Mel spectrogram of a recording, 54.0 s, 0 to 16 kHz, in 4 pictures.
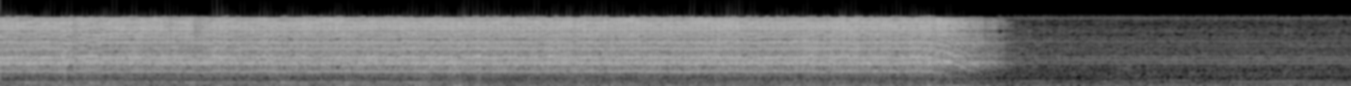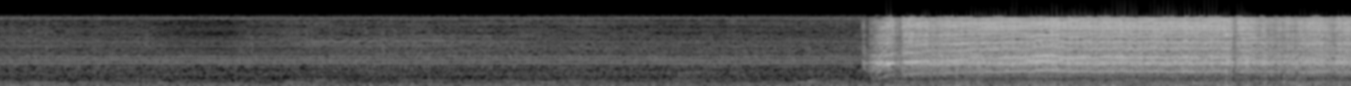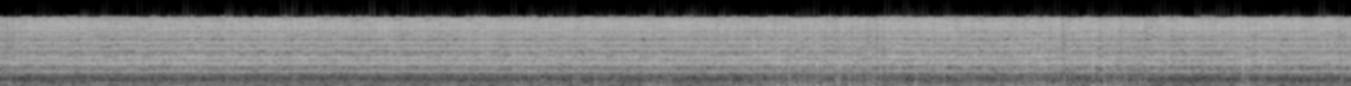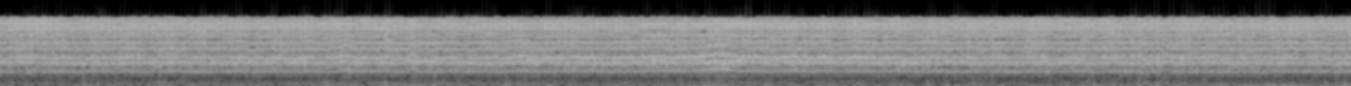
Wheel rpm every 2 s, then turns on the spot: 160, 160, 160, 160, 100, 0, 0, 0, 0, 0, 20, 150, 160, 160, 160, 160, 160, 160, 160, 160, 160, 160, 160, 160, 160, 160, 160.
none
